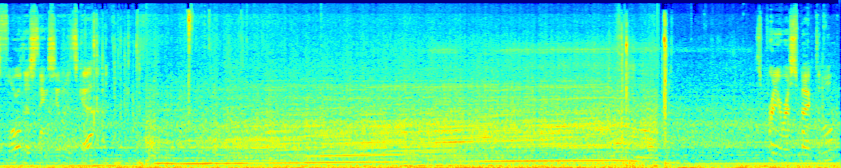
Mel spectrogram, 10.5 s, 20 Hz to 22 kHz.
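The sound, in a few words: Fiat 500 accelerating at full throttle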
